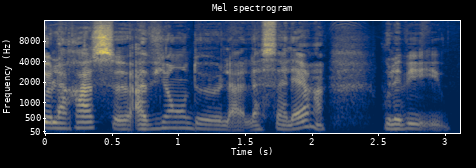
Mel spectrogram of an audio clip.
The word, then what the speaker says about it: Salers: Et puis, on va quand même dans le village de Salers. Salers, faut pas dire Salers. – On dit pas Salers. – On prononce pas le S à la fin, on fait pas son parisien.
